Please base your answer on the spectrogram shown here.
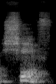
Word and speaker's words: chef: español es chef pero siendo una palabra francesa se pronuncia chef porque también comienza con ch chef por lo tanto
